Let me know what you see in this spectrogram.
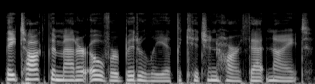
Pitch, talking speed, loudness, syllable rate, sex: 180 Hz, 230 wpm, -19 LUFS, 6.0 syllables/s, female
